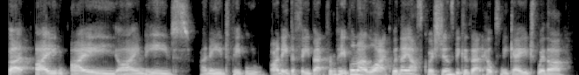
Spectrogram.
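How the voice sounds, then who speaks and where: A woman with an Australian accent, a very deep, low pitch, fairly even intonation and a fairly slow pace. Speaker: spiritual course teacher. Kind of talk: casual chat.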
